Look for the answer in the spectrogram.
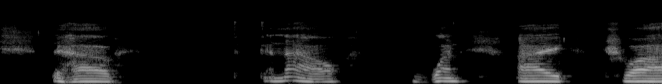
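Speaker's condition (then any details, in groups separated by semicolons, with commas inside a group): Stutter from brain injury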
